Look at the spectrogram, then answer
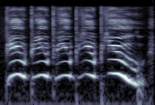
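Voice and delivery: squeaky laser gun sounds; high toy blaster noises; high-pitched pew pew. Pretend. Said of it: "So he can be like".

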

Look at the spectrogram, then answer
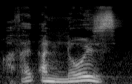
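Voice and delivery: ordinary talk, nothing marked

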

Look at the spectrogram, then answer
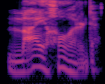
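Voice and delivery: drawn-out, weary ancient voice; sighing old dragon. A narrator's reading. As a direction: explain as with a great sigh. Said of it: "explained with a great sigh".

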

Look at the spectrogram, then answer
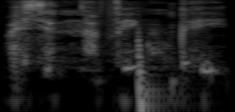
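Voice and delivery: whispering. Real, not acted. Secretly taking back a slip.

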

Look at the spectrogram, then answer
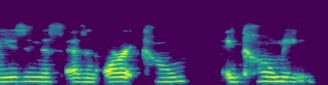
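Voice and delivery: raspy whisper, voice giving out; hoarse voice fading to a whisper; losing voice. Real, not acted. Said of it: "I'm losing my voice a little bit".

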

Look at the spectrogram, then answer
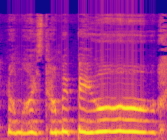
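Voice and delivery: put-on slow, whimpering child's complaint; tearful child. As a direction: say it like a crying little girl. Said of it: "Y yo le dije". (niña llorosa, lenta)

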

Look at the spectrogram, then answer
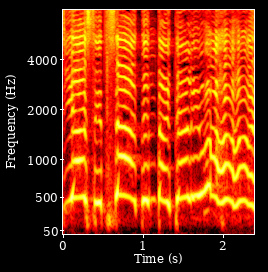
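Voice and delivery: loud, very high mock wail; crying little boy. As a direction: bawl it like an inconsolable child. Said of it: "And they're both crying".

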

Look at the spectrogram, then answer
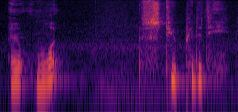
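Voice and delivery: hushed disbelief; whispered aside. Real, not acted. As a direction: whisper stupidity slowly. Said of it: "dismayed aside".

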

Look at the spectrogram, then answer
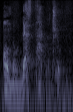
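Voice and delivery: ordinary talk, nothing marked

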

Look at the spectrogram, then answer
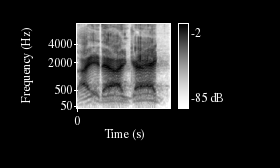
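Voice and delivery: put-on heavy-smoker old lady. Old lady at Stems and Bonnets greets the pastor, heavy-smoker voice. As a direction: holler it like a chain-smoking old woman. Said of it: "She smoked, like, fifty packs a day".

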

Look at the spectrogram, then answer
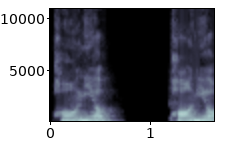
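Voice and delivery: "ফং ইয়ো" with "ইয়ো" touched and let go; second tone on "ফং", then a short toneless "ইয়ো"; neutral-tone ending. Shown as a demonstration. Teacher joins both syllables for learners, neutral-tone ending. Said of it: "আমি কিন্তু ইয়োটা ধরেই ছেড়ে দিচ্ছি".

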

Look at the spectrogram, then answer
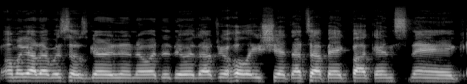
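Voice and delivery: high, loud, rushed panic babble; panicked shriek. Acted. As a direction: gush out terrified relief then alarm at the snake. Octavia panics, running in.

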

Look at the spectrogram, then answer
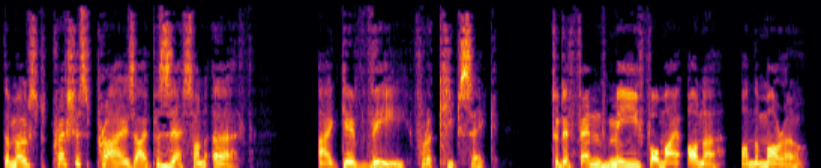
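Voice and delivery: stately lady; declaring. A narrator's reading. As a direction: bestow the prize publicly. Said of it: "she declared".

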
